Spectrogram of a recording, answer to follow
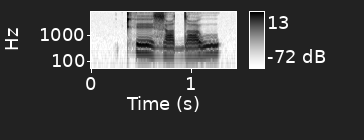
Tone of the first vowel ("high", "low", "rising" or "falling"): falling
